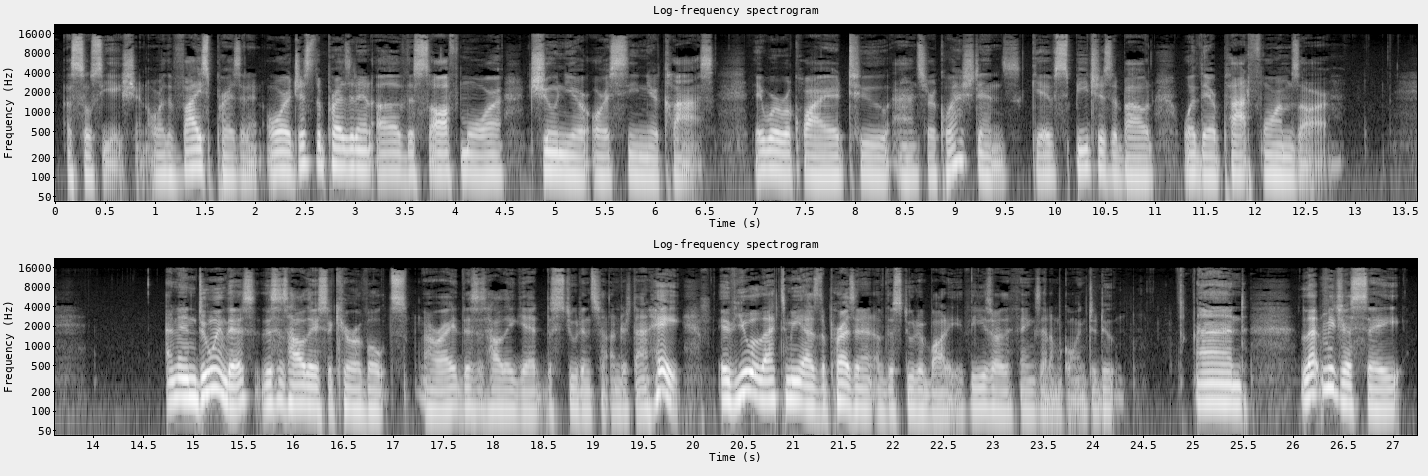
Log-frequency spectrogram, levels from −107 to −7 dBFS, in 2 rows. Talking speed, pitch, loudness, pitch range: 165 wpm, 110 Hz, -23 LUFS, 105-130 Hz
